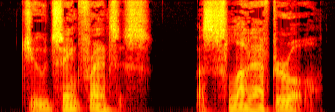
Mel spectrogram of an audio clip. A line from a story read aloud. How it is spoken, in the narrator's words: had said in his low voice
